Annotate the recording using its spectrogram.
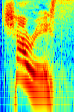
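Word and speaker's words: χάρις: from the greek word i'm going to pronounce it charis because it's from the word charity what charity is ch AR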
